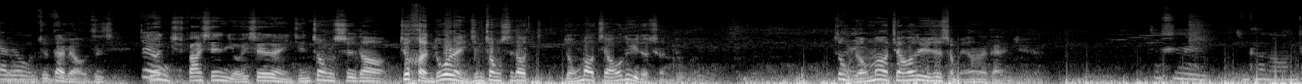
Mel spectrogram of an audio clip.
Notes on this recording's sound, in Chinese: 本期节目在户外录制，所以杂音可能比较多，请听众朋友见谅。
